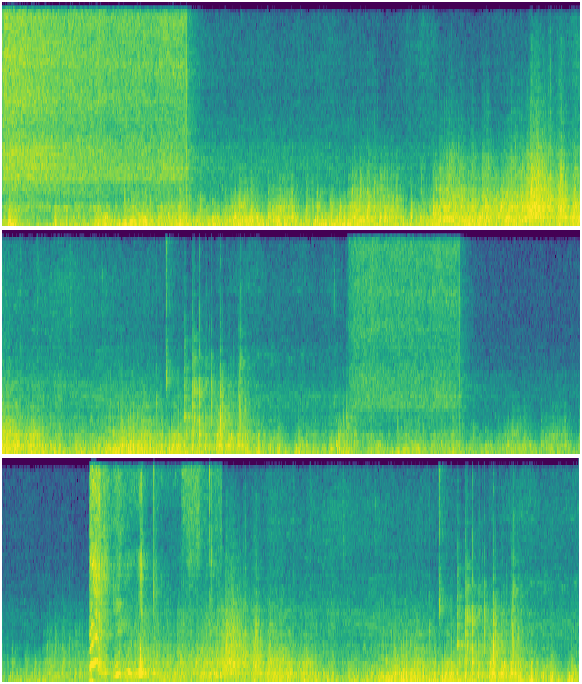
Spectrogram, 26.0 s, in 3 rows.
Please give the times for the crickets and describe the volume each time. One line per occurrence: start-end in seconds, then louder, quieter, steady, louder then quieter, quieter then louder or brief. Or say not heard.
not heard.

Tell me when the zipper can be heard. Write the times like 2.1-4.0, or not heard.
18.6-20.6.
